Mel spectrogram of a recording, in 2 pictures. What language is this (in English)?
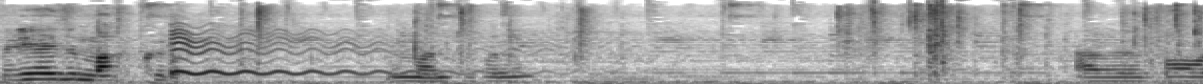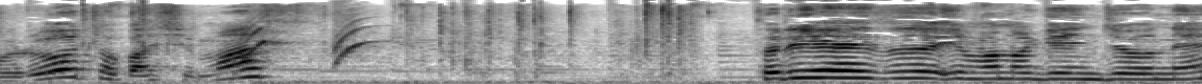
Japanese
